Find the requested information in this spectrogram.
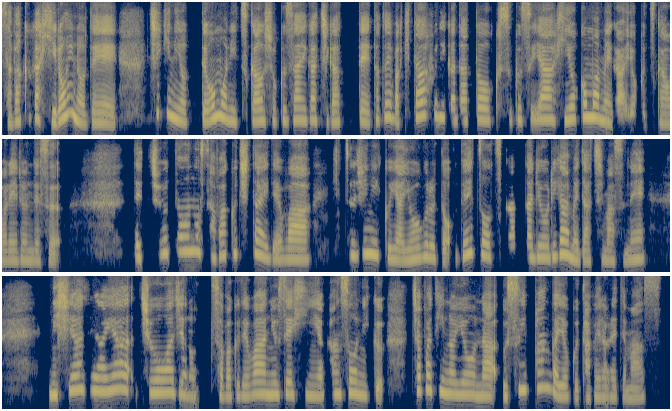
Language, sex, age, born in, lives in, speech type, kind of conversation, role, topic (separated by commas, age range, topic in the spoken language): Japanese, female, 50-54, Japan, Japan, read, expert-assistant, expert, なぜ砂漠では昼と夜の気温差が大きいのか説明してください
